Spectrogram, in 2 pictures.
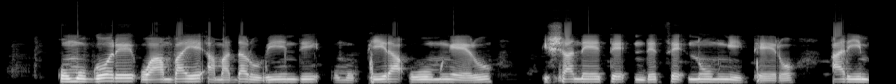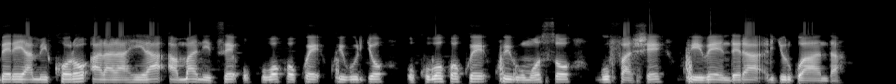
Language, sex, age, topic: Kinyarwanda, male, 18-24, government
